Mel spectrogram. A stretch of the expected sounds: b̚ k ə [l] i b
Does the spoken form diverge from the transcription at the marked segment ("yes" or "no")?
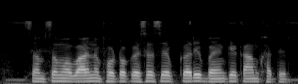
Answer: yes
